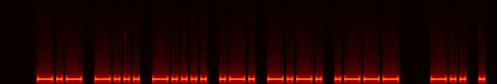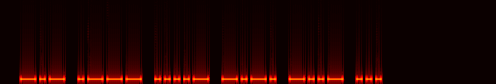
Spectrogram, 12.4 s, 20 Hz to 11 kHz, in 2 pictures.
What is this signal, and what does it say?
Morse code, heard as a keyed tone, about 20 wpm, 700 Hz. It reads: KB6RCJ DE KJ4CXS
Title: USA Callsign DE Callsign - 6 Characters - 20wpm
